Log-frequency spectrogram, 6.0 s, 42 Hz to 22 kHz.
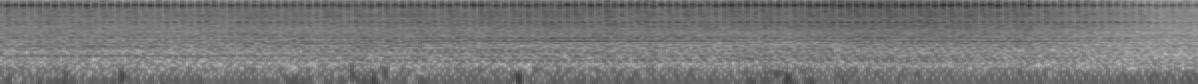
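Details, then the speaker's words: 2005 Mitsubishi Lancer Ralliart, 5-speed manual, about 52k miles, stock apart from an exhaust tip: soft, even idle with a light steady patter and no knocks or misses; a very quiet car. "it's a really quiet car I put a tip on it I don't think it really makes it sound any better"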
